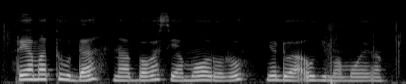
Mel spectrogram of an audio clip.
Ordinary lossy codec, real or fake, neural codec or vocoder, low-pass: none; fake; vocoder, 44.1 kHz, 128 mel bands every 512 samples, BigVGAN v2; 14.4 kHz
